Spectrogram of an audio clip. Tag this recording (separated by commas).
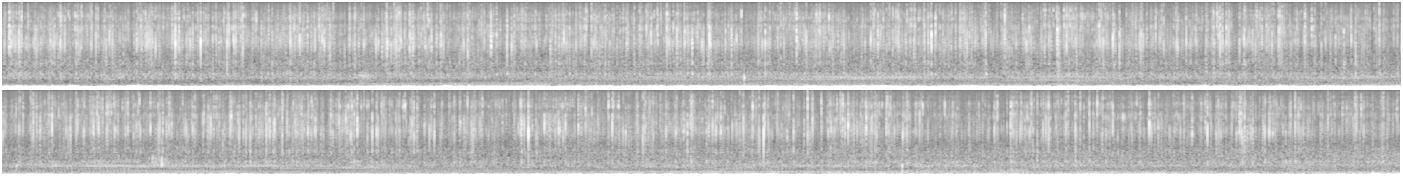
Insect, Wild animals, Animal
